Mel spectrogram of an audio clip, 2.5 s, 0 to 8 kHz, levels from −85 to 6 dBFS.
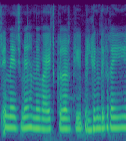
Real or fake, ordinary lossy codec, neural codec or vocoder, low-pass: real; none; none; 7.2 kHz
